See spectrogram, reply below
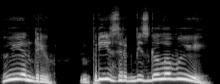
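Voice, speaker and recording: A man voicing a bold, angry young girl in an audiobook, speaking high and indignant. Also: very animated, unhurried, husky, no echo, clean studio sound, heavily acted. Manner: high-pitched, shouting, indignant. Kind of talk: audiobook character reading.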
